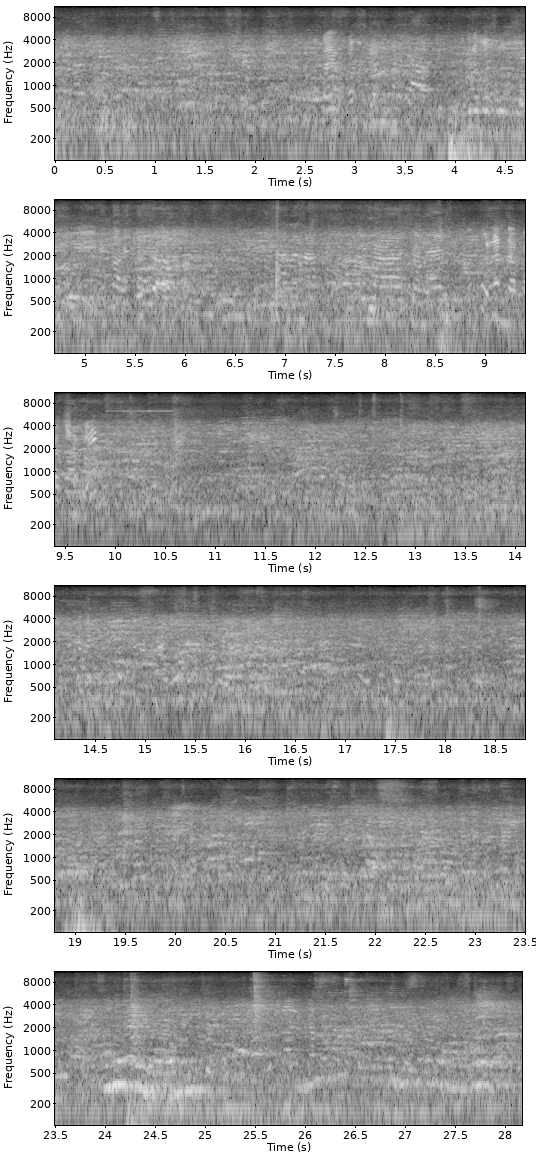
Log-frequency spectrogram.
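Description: A large crowd of children chatters loudly in a big echoing hall.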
